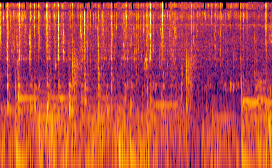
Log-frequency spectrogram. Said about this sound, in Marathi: आचार्याने पाणी घातलं जातं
